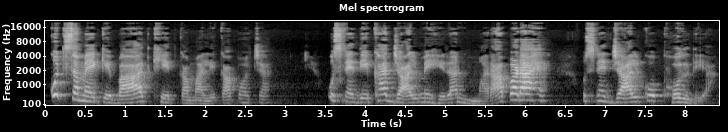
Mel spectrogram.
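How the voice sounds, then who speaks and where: A woman's voice: fairly low pitch, very animated, slow, fairly bright tone. A woman narrating a scripted children's story in an explanatory way meant for young listeners.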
